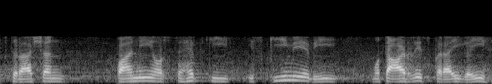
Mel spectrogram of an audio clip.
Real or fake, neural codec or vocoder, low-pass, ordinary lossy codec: fake; codec, 16 kHz, 2 kbps, FunCodec, trained on Chinese and English, 25 frames a second; 3.6 kHz; AAC, 24 kbps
